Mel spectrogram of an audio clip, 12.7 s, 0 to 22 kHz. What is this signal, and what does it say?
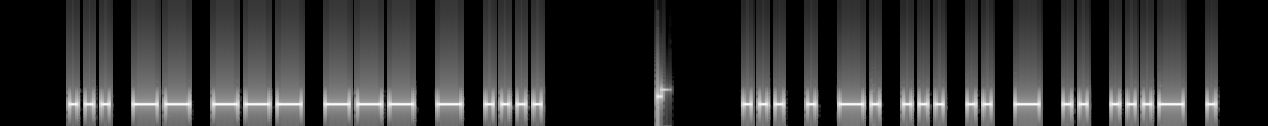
Morse code, heard as a keyed tone, about 15 wpm, 700 Hz. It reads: SMOOTH SENSITIVE
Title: Sentences from Top 1400 Words - New Word Drill Alt - 15wpm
